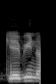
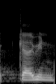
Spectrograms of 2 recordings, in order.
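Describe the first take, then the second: First: केबिन with an "ay" vowel: KAY-bin; wrong pronunciation. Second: केबिन with a short a: KAB-in; correct pronunciation. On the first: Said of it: "आपको नहीं बोलना है". (केबिन में ए की आवाज़) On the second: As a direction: say केबिन as "kae-bin". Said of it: "केबिन बोलना है". (केबिन को "कैबिन" बोलें) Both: Shown as a demonstration.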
